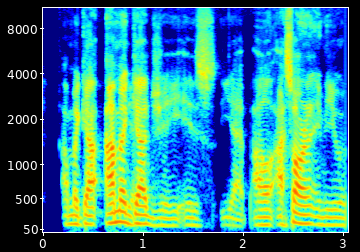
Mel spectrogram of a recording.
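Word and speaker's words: Amegadjie: And I went, and I'd like to thank Mitch for this because I've been pronouncing it wrong for so long. It's Kieran Amagaji, the tackle from Yale.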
